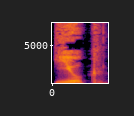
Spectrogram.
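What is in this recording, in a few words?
"lyuk", Hungarian pronunciation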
